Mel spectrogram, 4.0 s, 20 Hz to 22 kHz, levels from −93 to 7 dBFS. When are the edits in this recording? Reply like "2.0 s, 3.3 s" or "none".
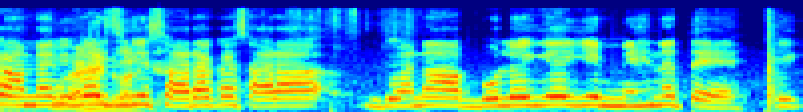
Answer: none

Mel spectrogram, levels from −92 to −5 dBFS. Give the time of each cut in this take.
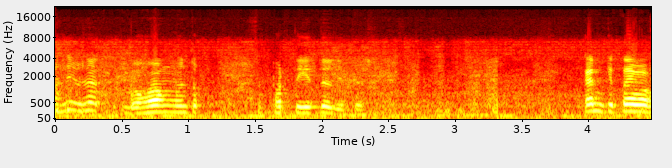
3.3 s

